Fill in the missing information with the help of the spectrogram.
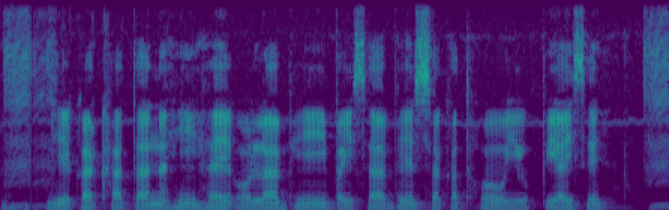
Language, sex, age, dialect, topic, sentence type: Chhattisgarhi, male, 25-30, Northern/Bhandar, banking, question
